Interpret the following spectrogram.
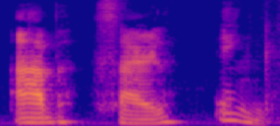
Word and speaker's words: abseiling: with the aardvark actually tell you how to pronounce abseiling AB sale ing lovely so wow the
